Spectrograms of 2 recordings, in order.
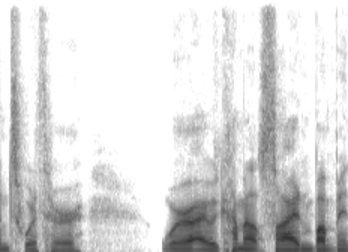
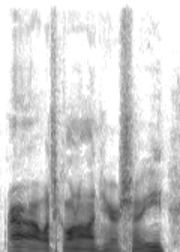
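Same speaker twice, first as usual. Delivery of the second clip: imitated Dick Tracy mobster; punchy old-time gangster impersonation; twenties gangster; 2 semitones higher, 3 dB louder than usual. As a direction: do a hammy movie gangster. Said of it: "He sounded like a nineteen twenty gangster from Dick Tracy".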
